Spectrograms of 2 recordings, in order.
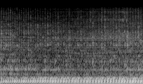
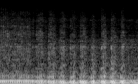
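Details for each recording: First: High-boost drift project car at a 2017 track event, running after a bent fuel line that starved the engine was fixed and a new fuel pump fitted. It settles into a steady run, then revs twice and drops back evenly: normal running. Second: Drift car at a drift event: deep uneven, lumpy stumbling running with no power; misfire found to be all spark plugs fouled by heavy over-fueling, cause of excess fuel unknown.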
